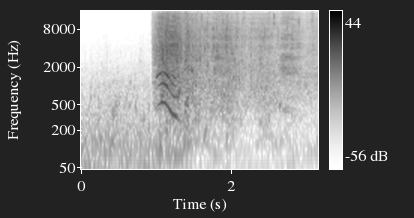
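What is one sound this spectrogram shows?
A young girl gasps for breath.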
